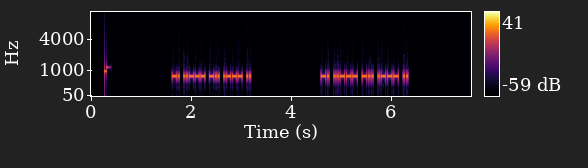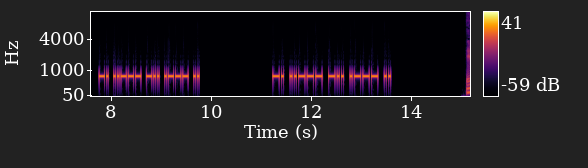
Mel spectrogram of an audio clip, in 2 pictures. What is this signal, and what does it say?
Morse code, heard as a keyed tone, about 32 wpm, 700 Hz. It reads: N2DJI N2DJI N2DJI N2DJI
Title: Speed Racing - USA Call Signs 28wpm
